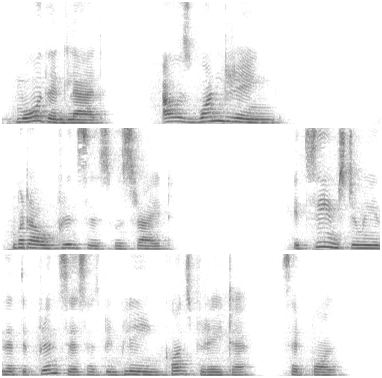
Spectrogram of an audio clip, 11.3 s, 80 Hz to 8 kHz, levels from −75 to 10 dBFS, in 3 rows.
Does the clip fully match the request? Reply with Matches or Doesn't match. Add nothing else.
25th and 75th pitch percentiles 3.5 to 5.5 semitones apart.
Matches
